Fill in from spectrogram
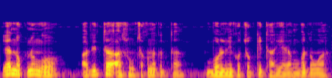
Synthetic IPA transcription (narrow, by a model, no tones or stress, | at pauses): janɔk̚nɯŋɔ | aditaʔasɔŋt͡ʃak̚naɡɯtːa | bɔlnikʰɔt͡ʃɔkːitʰaɾijaɾaŋbadɔŋa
